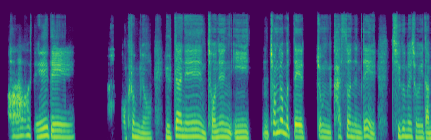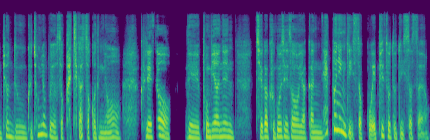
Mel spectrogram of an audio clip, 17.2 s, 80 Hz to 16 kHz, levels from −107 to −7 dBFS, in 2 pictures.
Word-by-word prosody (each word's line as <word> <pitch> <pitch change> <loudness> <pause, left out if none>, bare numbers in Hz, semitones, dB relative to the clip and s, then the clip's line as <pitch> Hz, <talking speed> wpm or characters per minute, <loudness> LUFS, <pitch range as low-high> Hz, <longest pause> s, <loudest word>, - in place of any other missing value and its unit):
아 200 0 +1 0.2
네네. 170 -3 +2 0.9
어 - - -11
그럼요. 140 -7 -2 0.2
일단은 180 -1 +1
저는 160 0 +1
이 150 -1 0 0.3
음 140 - -3
청년부 270 -4 +4
때 160 -4 +3 0.3
좀 160 -2 -2
갔었는데 165 -3 -2 0.3
지금의 180 -1 -1
저희 155 -2 -1
남편도 145 0 -1
그 - - -6
청년부여서 220 -11 0
같이 - - +3
갔었거든요. 140 +1 -1 0.4
그래서 170 -4 +2 0.3
네 150 -4 +1
보면은 170 -2 +2 0.4
제가 165 +2 +4
그곳에서 165 -2 0
약간 145 0 0
해프닝도 310 - +4
있었고 - - -1
에피소드도 - - -1
있었어요. - - -6
165 Hz, 260 characters per minute, -24 LUFS, 150-180 Hz, 0.9 s, 청년부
